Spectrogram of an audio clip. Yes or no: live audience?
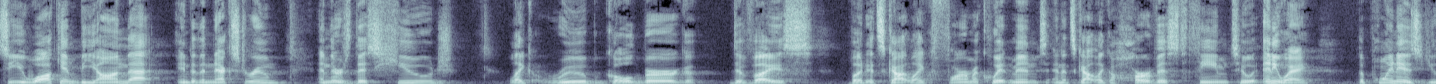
yes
